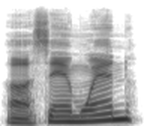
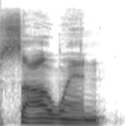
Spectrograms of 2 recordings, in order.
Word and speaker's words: Samhain: They called it Sam... Sam Wen or Sa Wen. Either of those are apparently the appropriate pronunciation. – Yeah, something about it not originally being English.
